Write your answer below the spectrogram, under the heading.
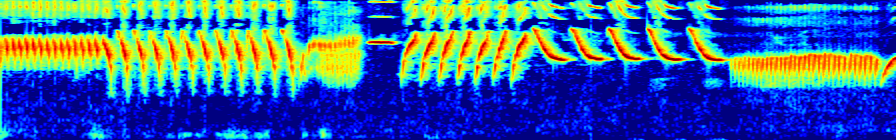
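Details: Canary master song for helping juvenile canaries develop song phrases: a rapid pulsed trill, a single clear note, then repeated falling sweeps and ending in a smooth, fast buzzing roll.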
